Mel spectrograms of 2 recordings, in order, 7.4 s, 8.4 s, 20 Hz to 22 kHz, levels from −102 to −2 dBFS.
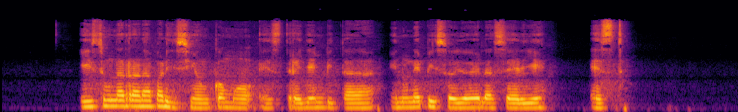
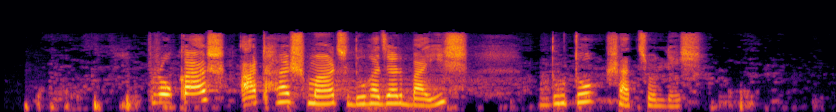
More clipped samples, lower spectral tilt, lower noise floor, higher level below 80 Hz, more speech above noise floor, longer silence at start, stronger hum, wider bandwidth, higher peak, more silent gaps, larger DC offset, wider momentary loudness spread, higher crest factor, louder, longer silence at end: neither; first, -5 dB/octave vs -2.5 dB/octave; first, -75 dBFS vs -66 dBFS; first, -58 dBFS vs -64 dBFS; first, 57 dB vs 49 dB; first, 0.8 s vs 0.25 s; neither; first, 12 kHz vs 8.2 kHz; about the same, -4 dBFS vs -2 dBFS; neither; neither; second, 10 LU vs 18 LU; about the same, 16 dB vs 18 dB; second, -19 LUFS vs -16 LUFS; first, 1.1 s vs 0.9 s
